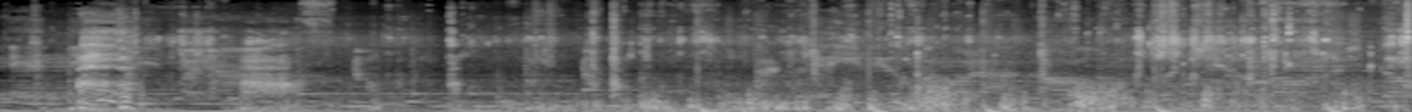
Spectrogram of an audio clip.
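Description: Downhill mountain bike riding a rough, muddy forest trail: an irregular run of knocks and rattles from the bike and tyres over the bumps.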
